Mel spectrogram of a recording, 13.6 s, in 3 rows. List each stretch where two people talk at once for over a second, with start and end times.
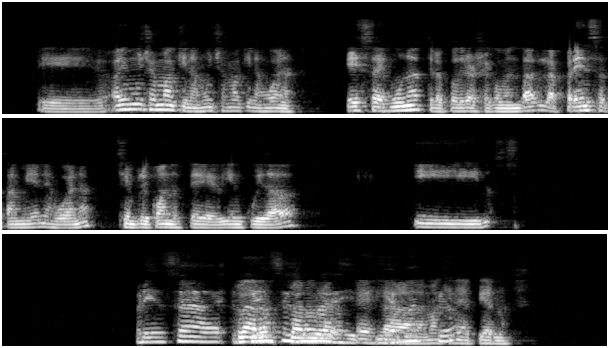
10.9-12.6

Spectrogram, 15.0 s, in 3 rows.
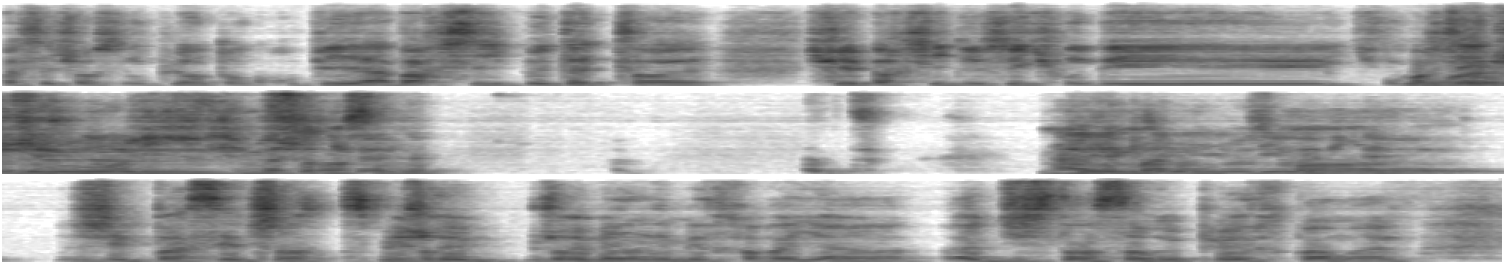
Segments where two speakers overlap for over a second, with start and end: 4.7-6.4, 8.5-9.8

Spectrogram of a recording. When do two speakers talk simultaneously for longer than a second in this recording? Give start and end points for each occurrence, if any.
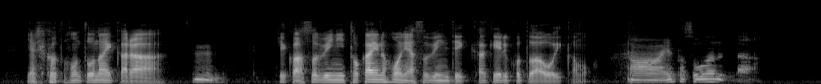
none

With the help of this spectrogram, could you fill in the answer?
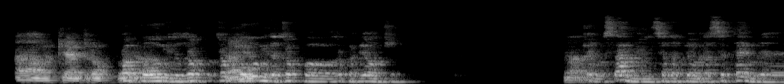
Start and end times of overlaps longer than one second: none

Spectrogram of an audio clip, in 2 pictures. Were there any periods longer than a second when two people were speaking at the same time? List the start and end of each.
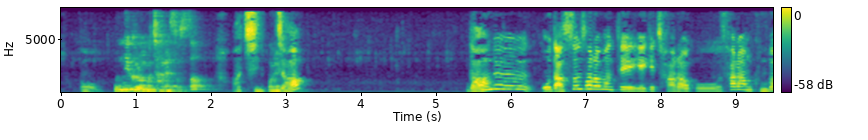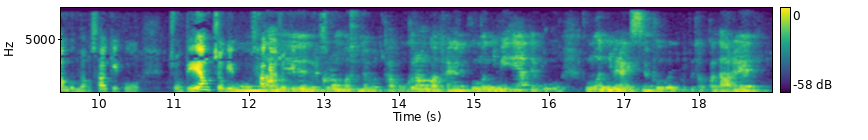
11.7-13.4

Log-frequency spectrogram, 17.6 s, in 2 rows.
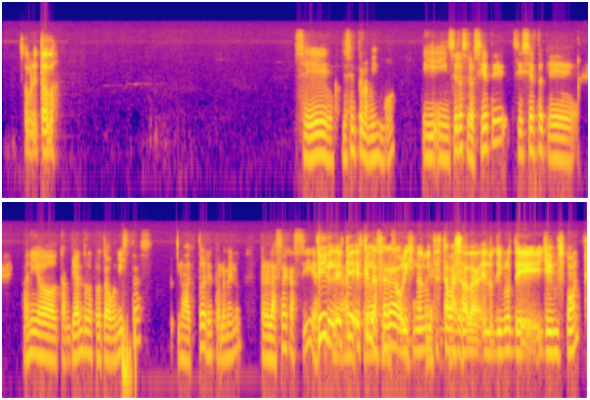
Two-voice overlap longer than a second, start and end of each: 13.5-15.7

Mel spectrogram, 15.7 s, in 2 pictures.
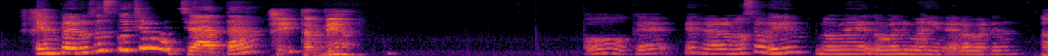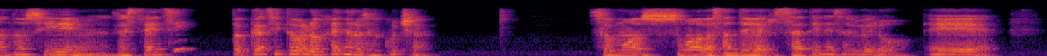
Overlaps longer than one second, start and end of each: none

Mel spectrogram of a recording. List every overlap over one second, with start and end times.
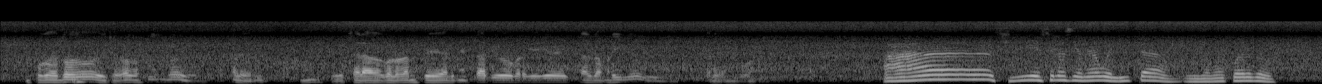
none

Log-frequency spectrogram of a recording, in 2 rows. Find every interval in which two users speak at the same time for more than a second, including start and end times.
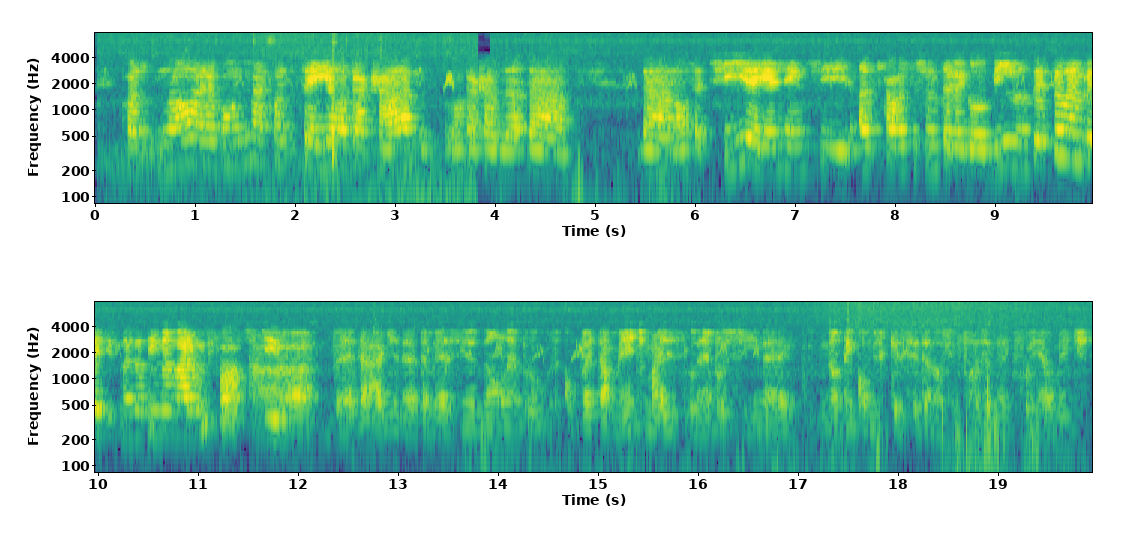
none

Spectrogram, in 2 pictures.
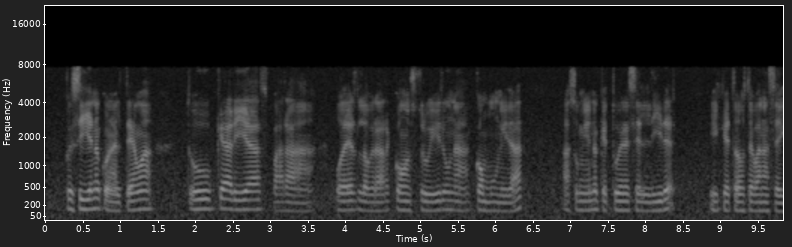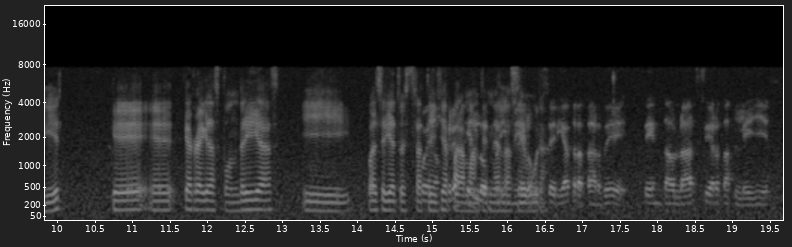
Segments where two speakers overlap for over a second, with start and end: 14.8-16.6

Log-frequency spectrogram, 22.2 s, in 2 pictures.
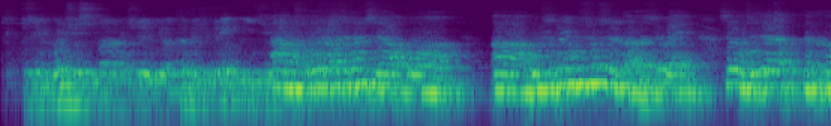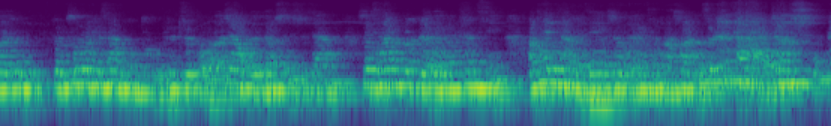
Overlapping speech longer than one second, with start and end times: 3.6-5.0

